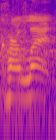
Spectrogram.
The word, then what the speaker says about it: Carlette: Originally, I thought it was like Carlisle, but you know, there's no way that works. The yit is silent, Carlette.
